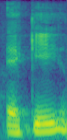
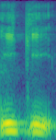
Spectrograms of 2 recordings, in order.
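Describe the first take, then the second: First: The first syllable sounds like 'ick'. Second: The first syllable sounds like 'ee'. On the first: The speaker calls it wrong. "not icky" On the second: The speaker calls it right. "Iki, not icky"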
